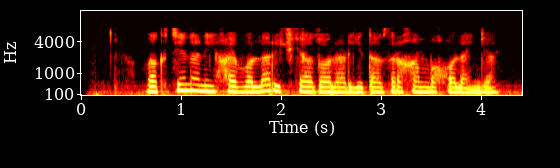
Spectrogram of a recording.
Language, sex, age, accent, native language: Uzbek, female, 18-24, Toshkent shahri, Uzbek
